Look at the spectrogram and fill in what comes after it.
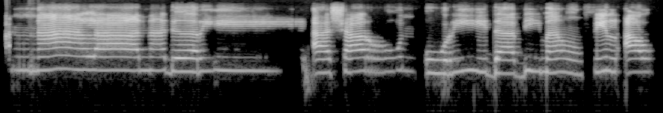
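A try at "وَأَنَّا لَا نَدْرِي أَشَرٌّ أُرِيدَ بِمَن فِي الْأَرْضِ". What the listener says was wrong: Ikhfa, selesaikan. Ikhfa, selesaikan. Asyarun, nun sukun, selesaikan. Jangan terputus. Huruf bot itu jangan kayak huruf dal ditebalkan, karena bot itu dia dua sisi lidah yang kanan dan kiri, ya, dua sisi lidah atau salah satunya bertemu dengan gigi geraham atas.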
